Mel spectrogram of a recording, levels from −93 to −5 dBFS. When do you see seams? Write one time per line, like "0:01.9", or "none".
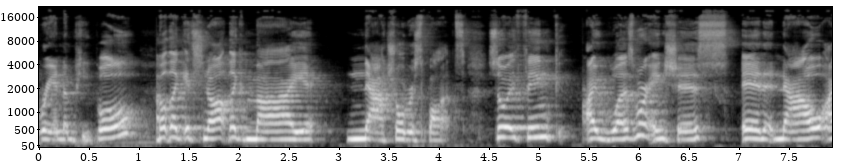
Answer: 0:01.0
0:05.4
